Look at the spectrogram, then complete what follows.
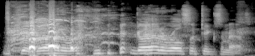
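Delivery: words breaking into laughter; laughing. Real, not acted. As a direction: talk through the laughter. GM laughing mid-line.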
